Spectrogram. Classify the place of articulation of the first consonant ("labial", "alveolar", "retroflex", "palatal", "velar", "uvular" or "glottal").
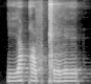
uvular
